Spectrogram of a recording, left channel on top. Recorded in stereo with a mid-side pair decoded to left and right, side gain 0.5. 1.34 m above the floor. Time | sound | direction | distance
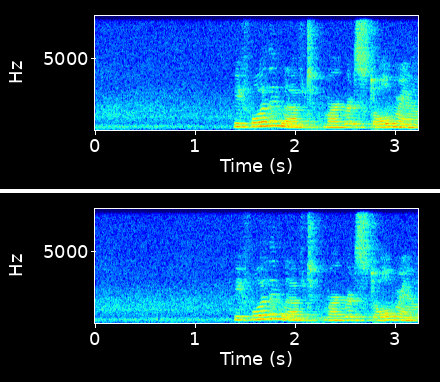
1.4 | a woman speaking | 60° left | 2.0 m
